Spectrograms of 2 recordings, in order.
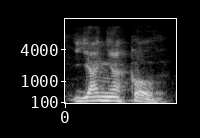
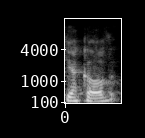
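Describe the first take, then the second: First: The middle ayin sound is a 'ny' sound. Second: The middle ayin sound is silent. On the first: "they would use the ny sound" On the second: This is the modern Hebrew way of saying it. "is not Yaakov"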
